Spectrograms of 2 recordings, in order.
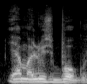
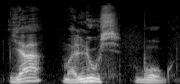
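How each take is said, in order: First: The stress falls on the word Богу. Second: The stress falls on the word молюсь. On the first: The focus is on God. "с акцентом, да, на Боге" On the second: The focus is on the act of praying. "здесь делается акцент вот на молитве"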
